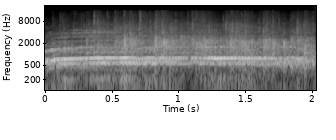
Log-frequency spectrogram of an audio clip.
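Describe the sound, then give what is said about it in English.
An audience at a church service applauds steadily, a dense wash of many hands clapping with a sustained whistle-like tone running through it, loud and continuous for the whole stretch. “Is it okay if we just give a round of applause”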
